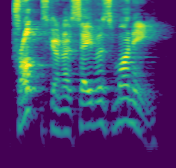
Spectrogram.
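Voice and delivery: taunting imitation of a Trump fan; mocking voter. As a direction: parrot them like a naive believer. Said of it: "mocking Trump voters' claim".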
